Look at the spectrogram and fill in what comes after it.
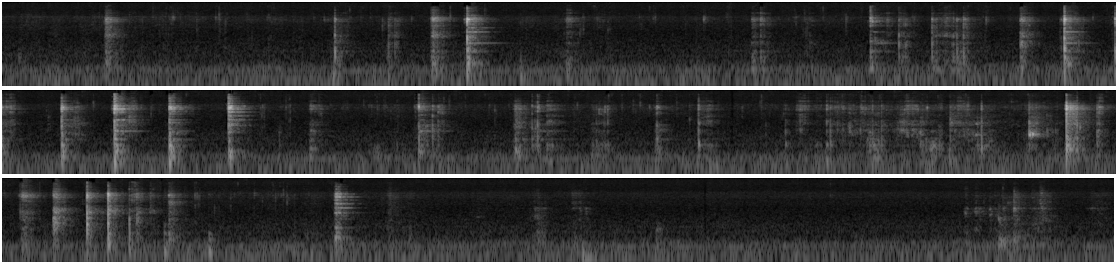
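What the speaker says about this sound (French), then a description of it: "Et remuez jusqu'à ce que le piment absorbe presque toute l'huile" A spoon stirs harissa chili paste with olive oil in a bowl, giving an irregular series of light clinks and scrapes, close and moderately quiet, with no voices.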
